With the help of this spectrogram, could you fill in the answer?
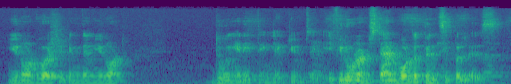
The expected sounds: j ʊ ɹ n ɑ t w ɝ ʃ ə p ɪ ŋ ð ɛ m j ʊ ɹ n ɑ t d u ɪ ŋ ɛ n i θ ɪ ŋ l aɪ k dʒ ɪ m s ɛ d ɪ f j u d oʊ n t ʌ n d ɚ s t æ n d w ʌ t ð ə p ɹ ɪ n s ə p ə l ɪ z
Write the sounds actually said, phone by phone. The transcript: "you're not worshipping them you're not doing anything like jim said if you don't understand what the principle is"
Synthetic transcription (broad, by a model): j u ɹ n ɑ t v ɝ ʃ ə p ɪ ŋ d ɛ m j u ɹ n ɑ t d u ɪ ŋ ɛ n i t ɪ ŋ l aɪ k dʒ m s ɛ ɪ f j u d oʊ n t ʌ n d ɚ s t æ n d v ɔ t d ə p ɹ ɪ n s ə p ə l ɪ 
